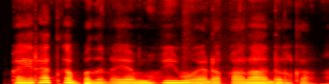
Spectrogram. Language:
Somali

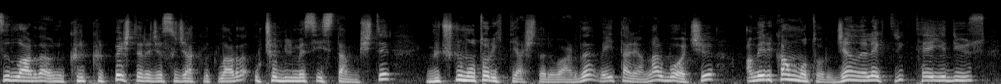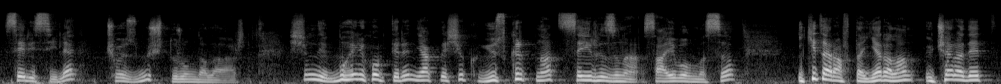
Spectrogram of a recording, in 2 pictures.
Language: Turkish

